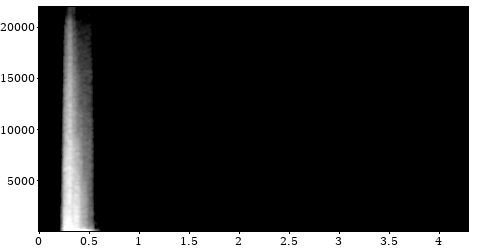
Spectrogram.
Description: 赤手空拳击中肉体-低频-YS070524.wav
通用动作/01人物/03武术动作类/空拳打斗/赤手空拳击中肉体-低频-YS070524.wav
• 声道 立體聲 (2ch)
